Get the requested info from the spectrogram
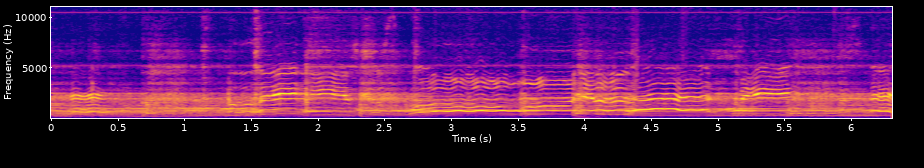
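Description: Two women singing a soul ballad duet with heavy vibrato and quick vocal runs, their lines overlapping at times, over held backing chords.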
